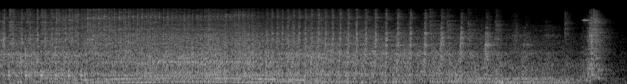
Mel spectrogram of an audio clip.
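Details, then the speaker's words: Lawn-Boy mower that ran fine last season, air filter removed, starting fluid sprayed into the carburetor intake: engine catches and pops about four beats a second for several seconds, then dies; it has spark, and a gummed-up carburetor starving it of fuel is suspected. "it also died which means that probably isn't getting fuel which means that the carburetors probably gummed up"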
